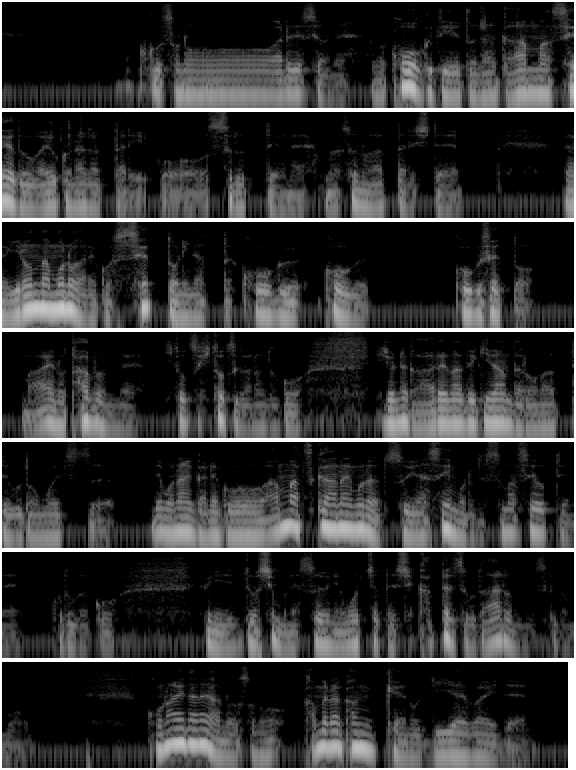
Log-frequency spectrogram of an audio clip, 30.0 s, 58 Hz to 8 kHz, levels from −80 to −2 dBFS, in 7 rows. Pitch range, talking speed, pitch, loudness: 95-120 Hz, 420 characters per minute, 110 Hz, -36 LUFS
